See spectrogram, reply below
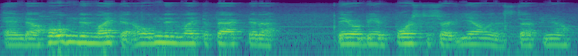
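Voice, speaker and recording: A man giving casual spoken answers to study questions, halting and full of "you know" and "um", thinking aloud as he searches a book. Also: a little high, steady tone, slight background noise. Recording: roomy home recording from a distant mic.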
